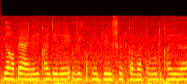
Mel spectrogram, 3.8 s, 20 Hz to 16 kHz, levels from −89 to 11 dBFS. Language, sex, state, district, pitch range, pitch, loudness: Hindi, female, Chhattisgarh, Raigarh, 235-240 Hz, 235 Hz, -15 LUFS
